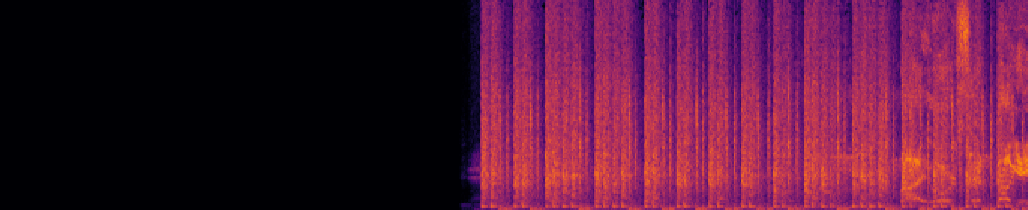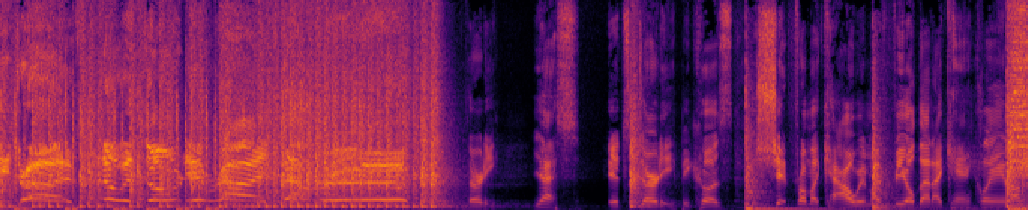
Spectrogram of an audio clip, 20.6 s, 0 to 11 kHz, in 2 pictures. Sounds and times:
Music: 4.6s - 15.0s, 17.7s - 20.5s.

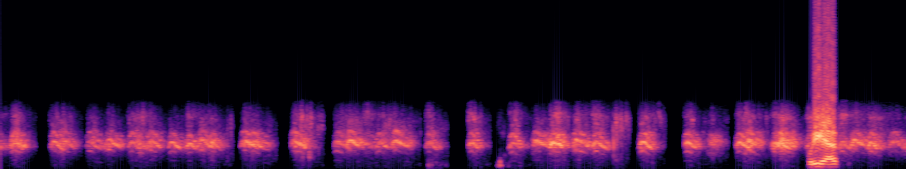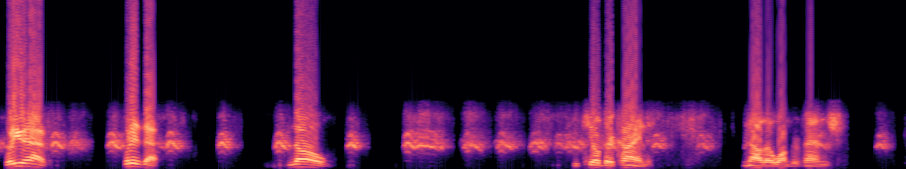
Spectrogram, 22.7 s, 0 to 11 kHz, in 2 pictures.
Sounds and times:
Caw: 0.0s - 15.0s, 15.7s - 20.4s, 22.3s - 22.6s
Speech: 10.1s - 10.5s, 11.4s - 12.0s, 12.9s - 13.3s, 14.9s - 15.4s, 18.5s - 19.5s, 20.6s - 21.9s.

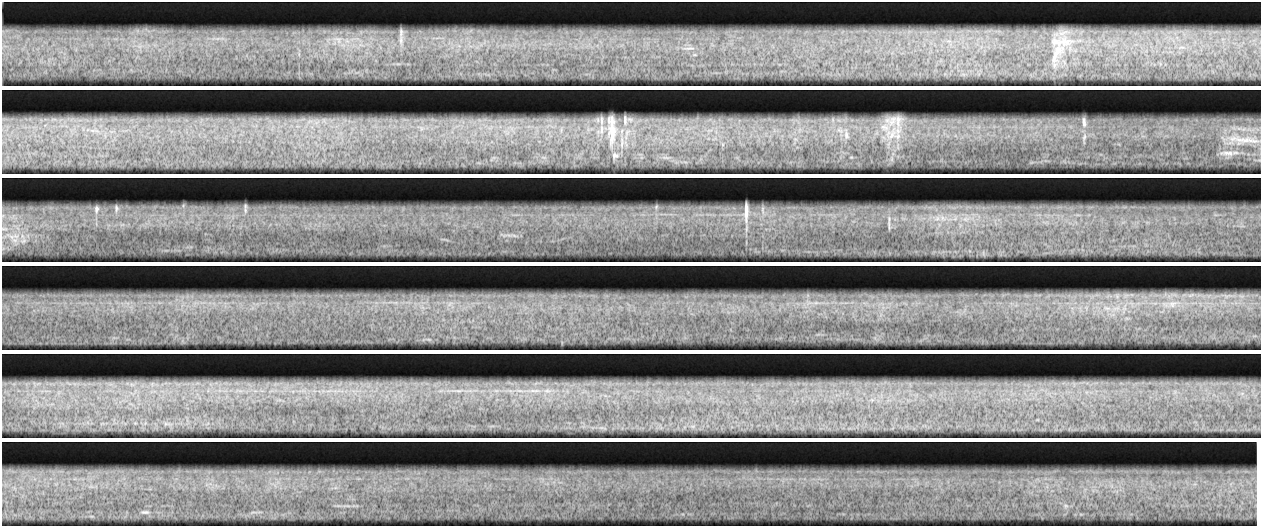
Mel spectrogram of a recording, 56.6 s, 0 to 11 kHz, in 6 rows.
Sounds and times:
Engine: 0.0s - 19.3s, 23.8s - 51.7s.

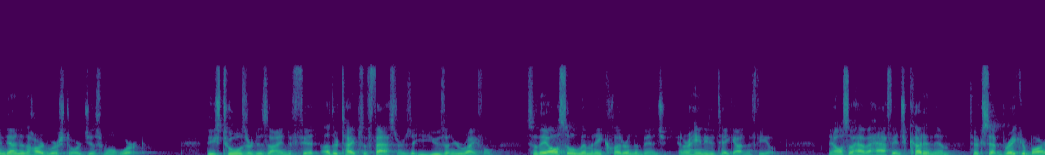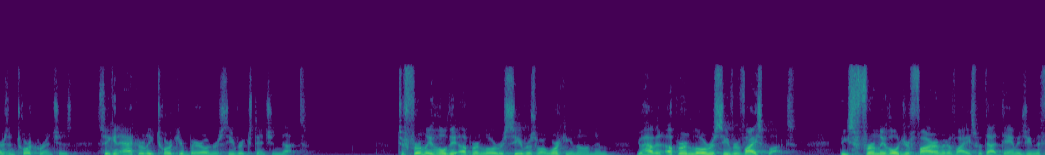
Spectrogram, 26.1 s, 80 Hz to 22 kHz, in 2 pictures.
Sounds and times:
Speech: 0.0s - 1.9s, 2.6s - 9.8s, 10.4s - 17.0s, 18.0s - 26.1s.

